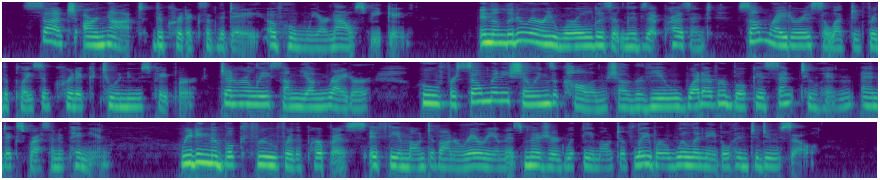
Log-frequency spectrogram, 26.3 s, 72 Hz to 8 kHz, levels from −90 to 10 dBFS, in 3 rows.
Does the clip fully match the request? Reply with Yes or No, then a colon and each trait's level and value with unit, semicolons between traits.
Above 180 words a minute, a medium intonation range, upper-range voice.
Yes: average, 190 wpm; average, 3.4 semitones; high, 200 Hz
